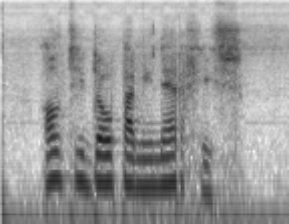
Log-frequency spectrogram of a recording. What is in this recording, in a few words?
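"antidopaminergisch", Dutch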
